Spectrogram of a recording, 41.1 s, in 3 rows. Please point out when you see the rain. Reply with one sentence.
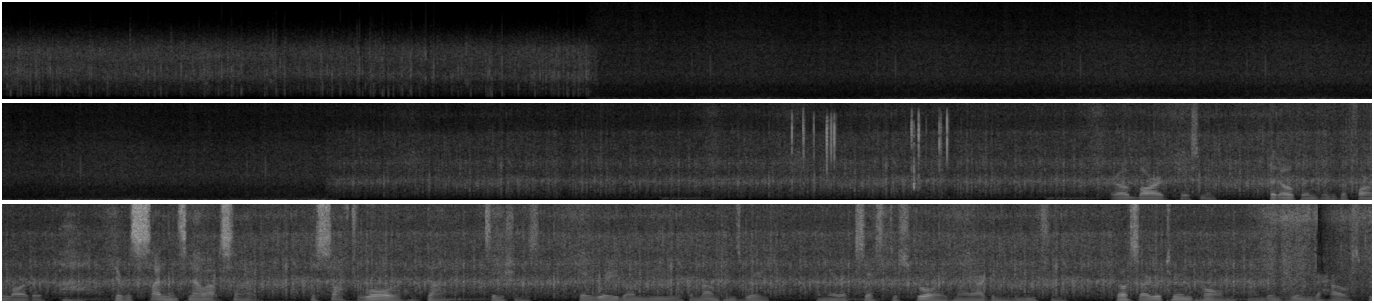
You can hear the rain from 0.0 to 41.0 s.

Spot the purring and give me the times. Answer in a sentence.
You can't hear the purring here.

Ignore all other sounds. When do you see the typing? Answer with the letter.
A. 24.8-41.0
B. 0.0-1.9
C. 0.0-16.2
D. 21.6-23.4
D.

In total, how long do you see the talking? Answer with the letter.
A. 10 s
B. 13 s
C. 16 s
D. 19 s
C.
